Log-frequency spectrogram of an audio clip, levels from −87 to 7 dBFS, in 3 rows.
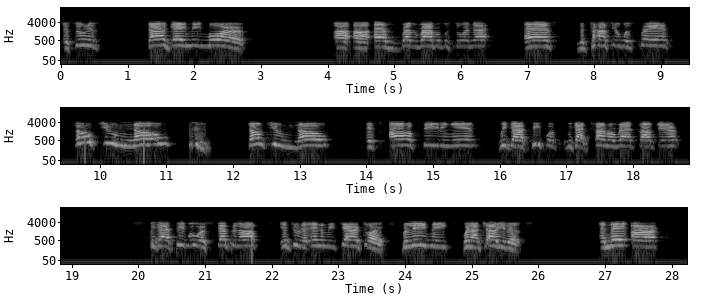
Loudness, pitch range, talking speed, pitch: -29 LUFS, 245-280 Hz, 125 wpm, 265 Hz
